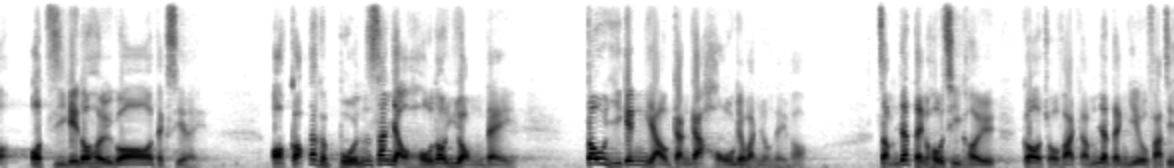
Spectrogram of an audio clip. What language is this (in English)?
Cantonese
